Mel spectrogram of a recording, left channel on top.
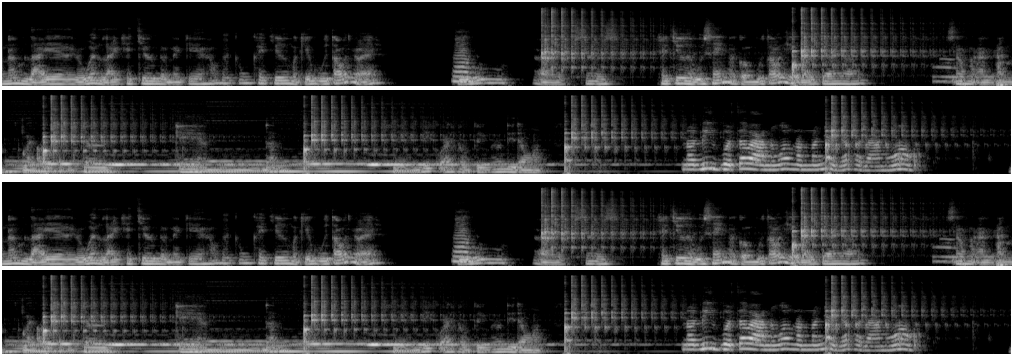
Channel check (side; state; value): both; identical; correlation 1.00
